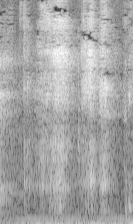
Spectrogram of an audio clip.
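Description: A person's breathy sounds, short breaths or sniffs, over a steady low hum.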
